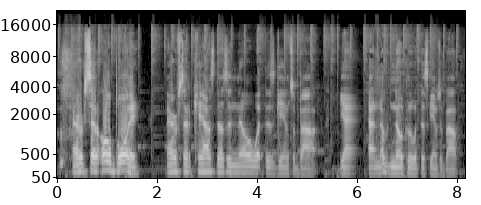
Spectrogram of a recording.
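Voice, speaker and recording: A man's voice: medium pitch, fairly even intonation, a little slow, a little mellow, soft background music. A man streaming a game and reading chat messages aloud in a loose, casual way, swearing now and then.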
